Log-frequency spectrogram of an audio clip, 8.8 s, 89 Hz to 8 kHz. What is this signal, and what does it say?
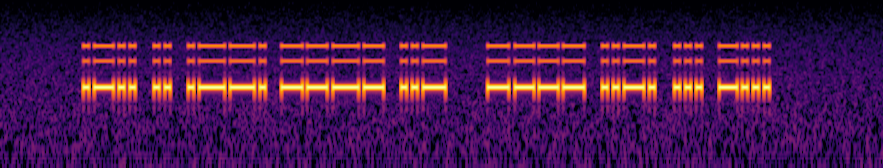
Morse code (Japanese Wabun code), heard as a keyed tone, hand-sent with a bug key, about 22 wpm, 770 Hz. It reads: ガツコウ コチラハ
